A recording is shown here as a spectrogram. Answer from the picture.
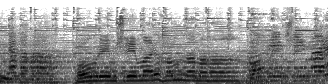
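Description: Devotional mantra music: a voice holds one long, wavering note over a sustained low instrumental drone, with light rhythmic percussion ticking above.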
